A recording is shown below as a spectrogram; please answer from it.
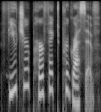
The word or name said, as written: future perfect progressive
